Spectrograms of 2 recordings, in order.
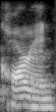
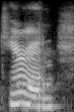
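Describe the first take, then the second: First: The name is said with the family's non-American vowels. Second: The name is said with ordinary American English vowels. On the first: This is how her parents say her name. The speaker calls it right. "they always pronounced it that way" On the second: This is how other people read her name. The speaker calls it wrong. "you do kind of get an Americanized version of your name"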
